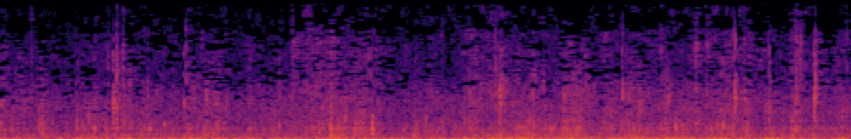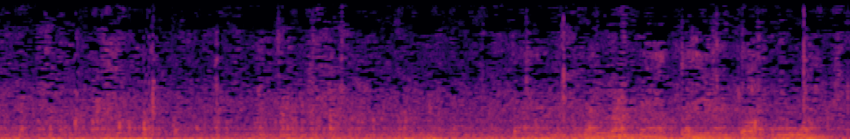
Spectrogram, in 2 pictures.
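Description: Water boils and bubbles in a pot.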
